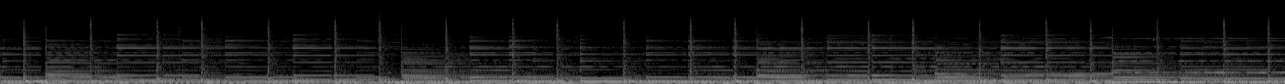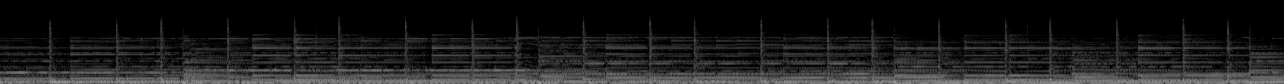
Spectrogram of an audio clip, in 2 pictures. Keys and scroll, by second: 7.1 m, 7.7 space, 17.1 c, 17.4 o, 17.7 space, 19.9 Escape, 21.4 c, 22.2 space.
